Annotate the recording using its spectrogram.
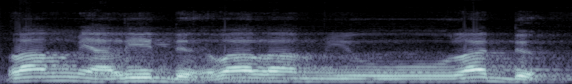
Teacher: Lam yalid, lidnya itu pantulannya tipis. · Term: qalqalah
